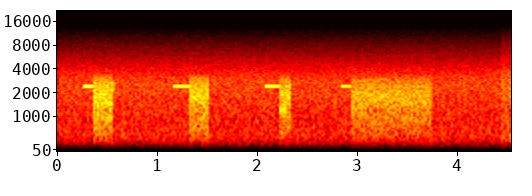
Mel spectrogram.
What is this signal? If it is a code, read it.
ACARS aircraft data, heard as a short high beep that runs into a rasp, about 2400 baud, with radio hiss and a squelch burst at the end.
